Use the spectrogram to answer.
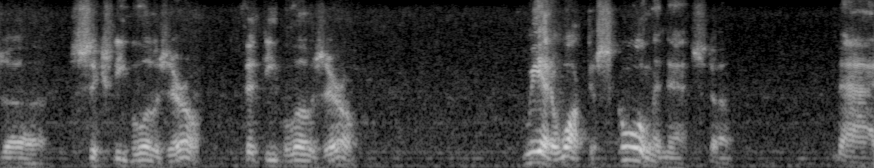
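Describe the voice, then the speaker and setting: This man, a vlogger from Illinois who is middle-aged or older, chats with viewers in a folksy, casual ramble marked by a Midwestern American accent. He has a medium-pitched voice. Audio quality is low, and background noise is clearly audible.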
